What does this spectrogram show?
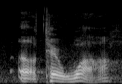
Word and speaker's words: terroir: So the French have a thing they call terroir. You can probably spell that, but not pronounce it like most French, terroir.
